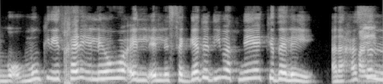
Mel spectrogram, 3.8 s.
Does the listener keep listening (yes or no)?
no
